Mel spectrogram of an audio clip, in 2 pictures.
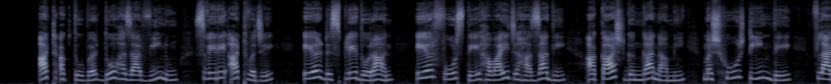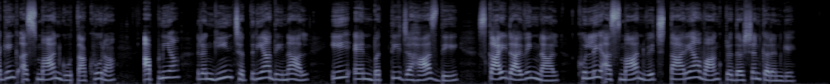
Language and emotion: Punjabi, neutral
